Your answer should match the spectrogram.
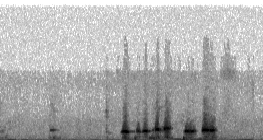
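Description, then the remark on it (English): Several people whistle casually while strolling back to a car. The whistling starts after a quiet stretch: a short run of bright, wavering notes around two seconds long, moderately loud, with a faint low hum underneath. “We're all whistling very casually.”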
